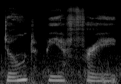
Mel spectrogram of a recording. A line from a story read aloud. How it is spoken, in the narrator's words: Tutu said quietly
